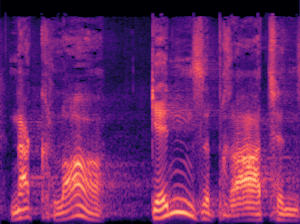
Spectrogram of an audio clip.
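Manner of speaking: slow, relish on "Gänsebraten"; a sly fox savouring the roast. Acted. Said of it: "sagte der Fuchs". (Der Fuchs schwärmt vom Gänsebraten, langsam genießend)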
